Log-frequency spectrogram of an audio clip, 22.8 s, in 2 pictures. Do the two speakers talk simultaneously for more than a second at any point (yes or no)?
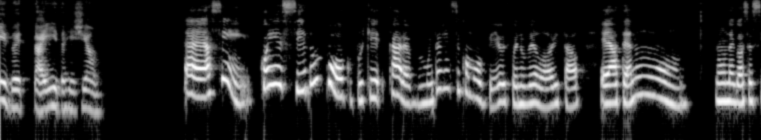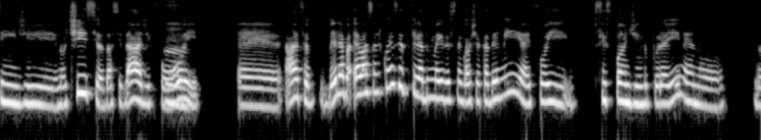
no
